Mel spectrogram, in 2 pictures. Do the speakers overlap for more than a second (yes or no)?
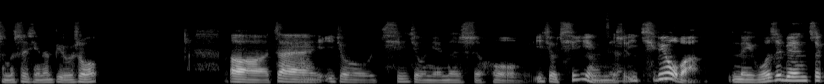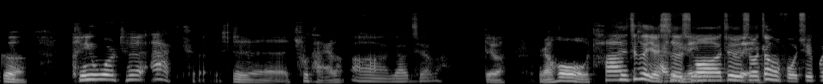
yes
